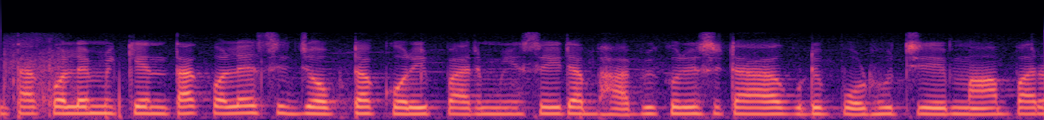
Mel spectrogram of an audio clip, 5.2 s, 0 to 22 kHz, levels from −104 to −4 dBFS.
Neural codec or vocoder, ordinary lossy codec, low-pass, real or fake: none; none; 7.2 kHz; real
